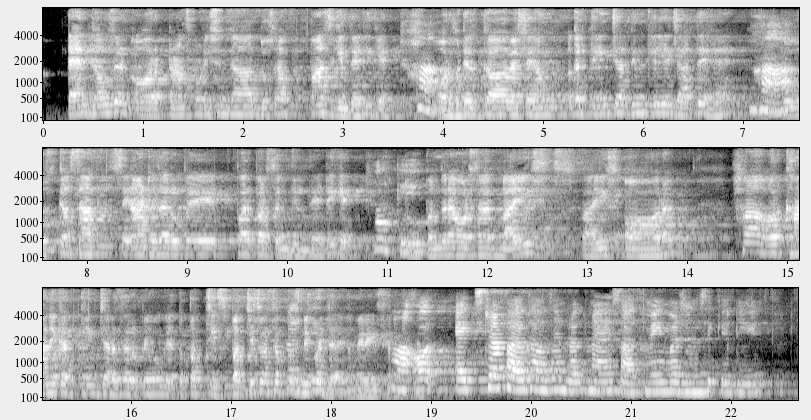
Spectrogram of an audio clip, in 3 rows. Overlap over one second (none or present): none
